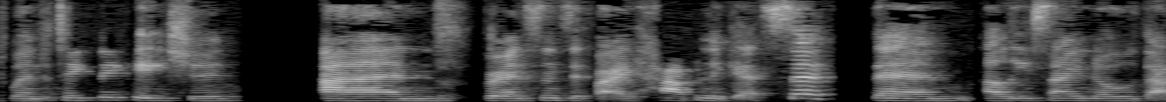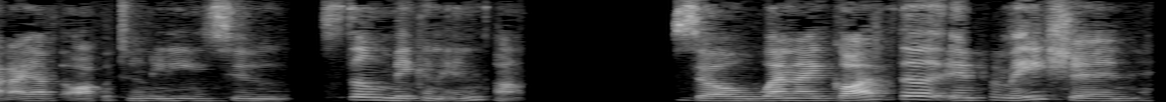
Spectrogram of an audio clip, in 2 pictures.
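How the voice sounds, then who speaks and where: Casual woman guest, low-pitched, easygoing, echoey room sound. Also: fairly bright tone. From Bahamas. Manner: easygoing, laughs often. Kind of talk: casual live-stream chat.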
